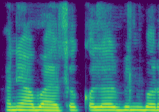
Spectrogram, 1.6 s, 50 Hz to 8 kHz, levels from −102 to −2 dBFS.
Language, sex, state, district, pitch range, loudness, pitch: Konkani, female, Goa, North and South Goa, 215-220 Hz, -17 LUFS, 220 Hz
